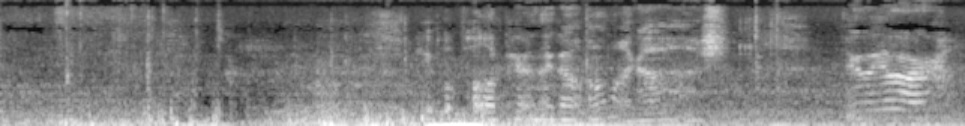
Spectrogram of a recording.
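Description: Low rumble of a car rolling slowly over uneven ground, heard from inside the cabin, with a louder low bump about three seconds in.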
